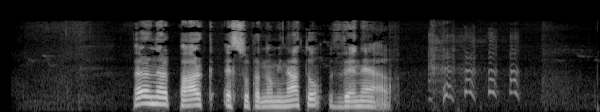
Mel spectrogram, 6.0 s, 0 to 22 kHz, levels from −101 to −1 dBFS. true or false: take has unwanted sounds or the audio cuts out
true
